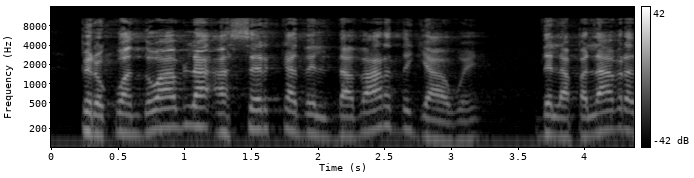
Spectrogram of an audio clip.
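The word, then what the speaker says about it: דבר: Di conmigo, davar. La palabra palabra en el hebreo es davar.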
